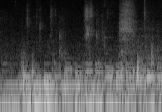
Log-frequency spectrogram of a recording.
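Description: Drama score music holding a low sustained chord, with a few short rustling or scuffing noises over it.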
